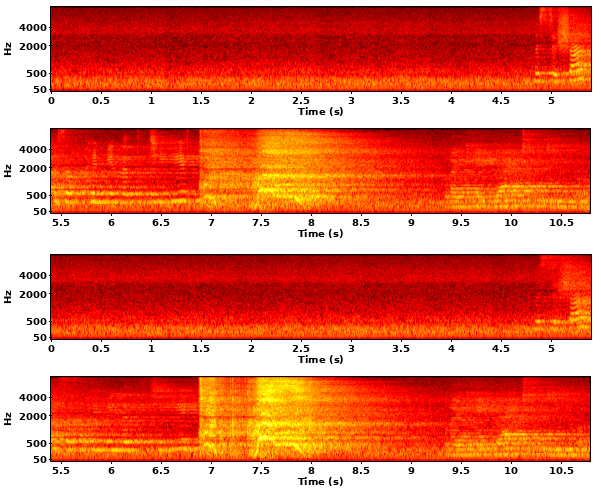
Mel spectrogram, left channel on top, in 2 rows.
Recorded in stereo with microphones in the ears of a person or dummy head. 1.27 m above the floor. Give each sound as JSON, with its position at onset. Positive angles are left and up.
{"t": 4.8, "sound": "a woman speaking", "side_deg": 60, "distance_m": 0.9}
{"t": 6.9, "sound": "a zipper", "side_deg": -25, "distance_m": 0.6}
{"t": 9.3, "sound": "a woman speaking", "side_deg": 25, "distance_m": 3.5}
